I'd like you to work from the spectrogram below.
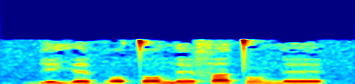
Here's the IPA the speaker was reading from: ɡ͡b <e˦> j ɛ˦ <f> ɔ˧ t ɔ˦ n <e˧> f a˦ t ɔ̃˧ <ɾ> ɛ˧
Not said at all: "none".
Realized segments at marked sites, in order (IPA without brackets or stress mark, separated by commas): e˦, b, ɛ˧, n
